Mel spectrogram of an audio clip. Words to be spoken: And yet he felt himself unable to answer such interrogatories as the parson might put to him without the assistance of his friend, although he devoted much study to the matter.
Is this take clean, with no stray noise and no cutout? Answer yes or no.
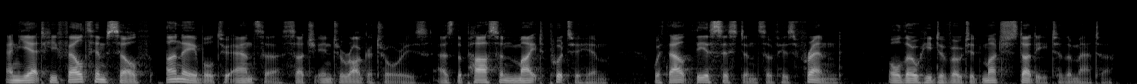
yes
